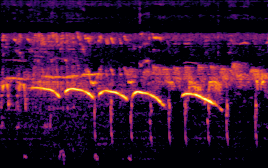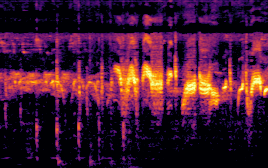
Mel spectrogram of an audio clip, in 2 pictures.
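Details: Tame hwamei, a bird said to stay put without flying off when let loose, opens with a run of clear downslurred whistles repeated about twice a second, then shifts into quicker, varied warbled phrases with faint clicking behind.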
